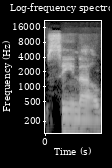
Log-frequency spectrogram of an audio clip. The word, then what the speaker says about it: senile: So you pronounce senility with an I instead of the E, but senile with the E sound.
